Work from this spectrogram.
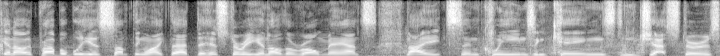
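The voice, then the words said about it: New York accent. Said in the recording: “That is a New York accent you hear.”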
